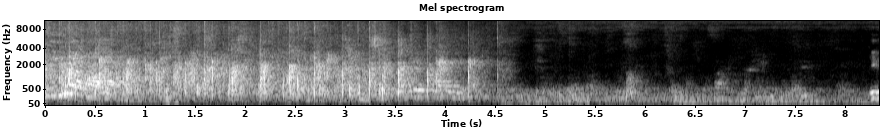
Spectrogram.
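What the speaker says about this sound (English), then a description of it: "let's just greet her with a big round of applause" Audience at a ribbon-cutting ceremony for an urgent care clinic applauds loudly for about four seconds, then the clapping thins to a few scattered claps and quiet room noise.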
